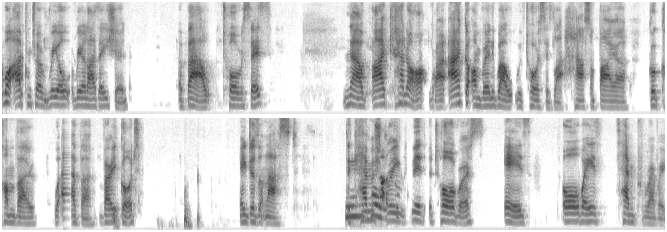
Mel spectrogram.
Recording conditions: poor microphone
